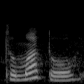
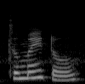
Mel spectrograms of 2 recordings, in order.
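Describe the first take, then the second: First: It is said with a British accent. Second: It is said with an American accent.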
